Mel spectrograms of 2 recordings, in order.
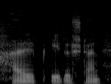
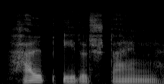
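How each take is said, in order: First: Said in the usual way. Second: Very slow, drawn-out reading of the clue; pondering aloud. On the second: A narrator's reading. Billy reading a crossword clue to the princess, slowly pondering. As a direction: stretch the word out while puzzling over it.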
